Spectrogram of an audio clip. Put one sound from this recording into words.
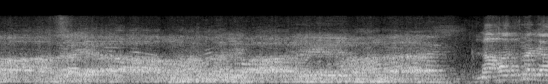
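A man recites loudly and passionately through a microphone in an echoing hall.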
